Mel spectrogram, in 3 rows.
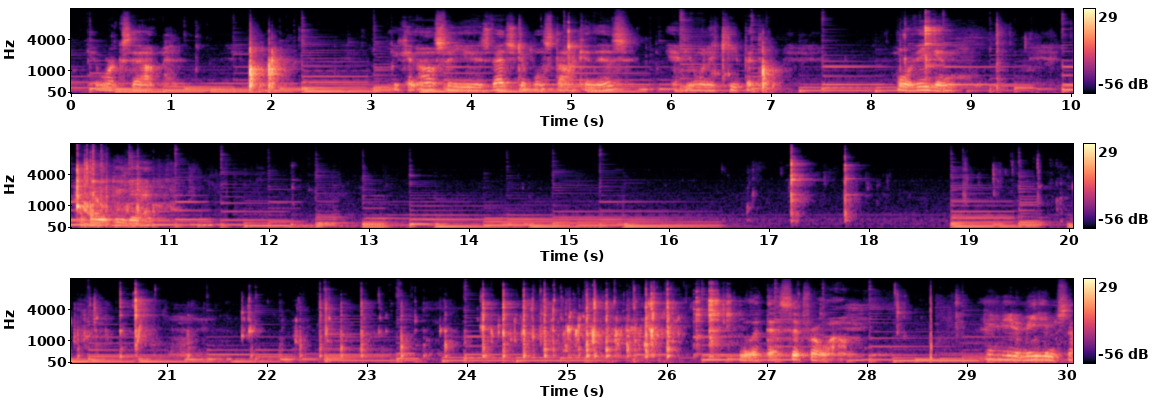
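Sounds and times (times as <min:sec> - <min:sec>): acoustic guitar music: 0:00.0 - 0:16.6, 0:18.8 - 0:30.0
metal spoon clinking in glass: 0:08.5 - 0:08.8, 0:10.1 - 0:11.1, 0:22.6 - 0:26.7.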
